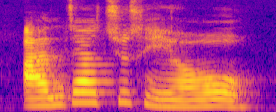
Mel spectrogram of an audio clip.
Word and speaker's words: 앉아주세요: Các bạn chú ý về cách phát âm ở đây là phát chim kép, phụ âm kép. Thế thì các bạn sẽ giữ lại một phát chim để các bạn phát âm. Các bạn phát âm là 앉아.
